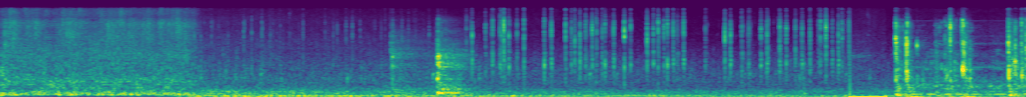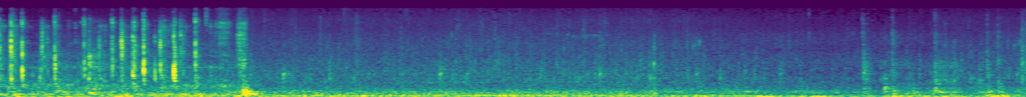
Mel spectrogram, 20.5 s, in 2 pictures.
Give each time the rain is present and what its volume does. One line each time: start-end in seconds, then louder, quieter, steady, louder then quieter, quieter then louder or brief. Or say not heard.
0.0-20.4 quieter then louder.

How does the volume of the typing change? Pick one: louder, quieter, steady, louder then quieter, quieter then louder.
louder.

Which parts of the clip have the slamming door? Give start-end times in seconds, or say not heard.
3.9-4.8, 10.7-11.4.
